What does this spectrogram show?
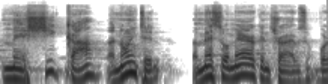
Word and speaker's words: Mexica: This was a time when the Mexica, pronounced Mexica, anointed, the Mesoamerican tribes were establishing their source of origin, yada, yada, yada.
